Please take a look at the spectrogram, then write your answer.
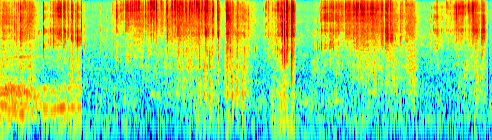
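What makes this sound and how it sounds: A small metal blade scrapes and cuts into the scored surface of a solid, palm-sized oval pink bar of soap held in one hand, crumbling small cubes and flakes onto a dark table. Dry, bright crunching and crisp scraping come in several bursts separated by short quiet pauses.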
